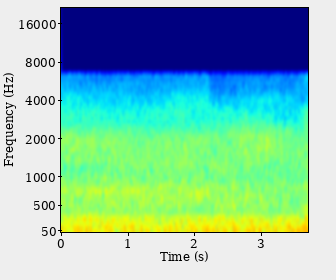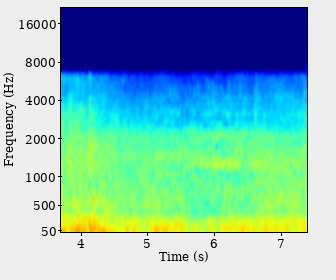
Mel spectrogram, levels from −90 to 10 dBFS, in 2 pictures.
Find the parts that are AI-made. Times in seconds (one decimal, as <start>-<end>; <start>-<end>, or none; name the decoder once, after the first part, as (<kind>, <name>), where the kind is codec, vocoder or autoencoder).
5.3-6.6 (vocoder, HiFi-GAN)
